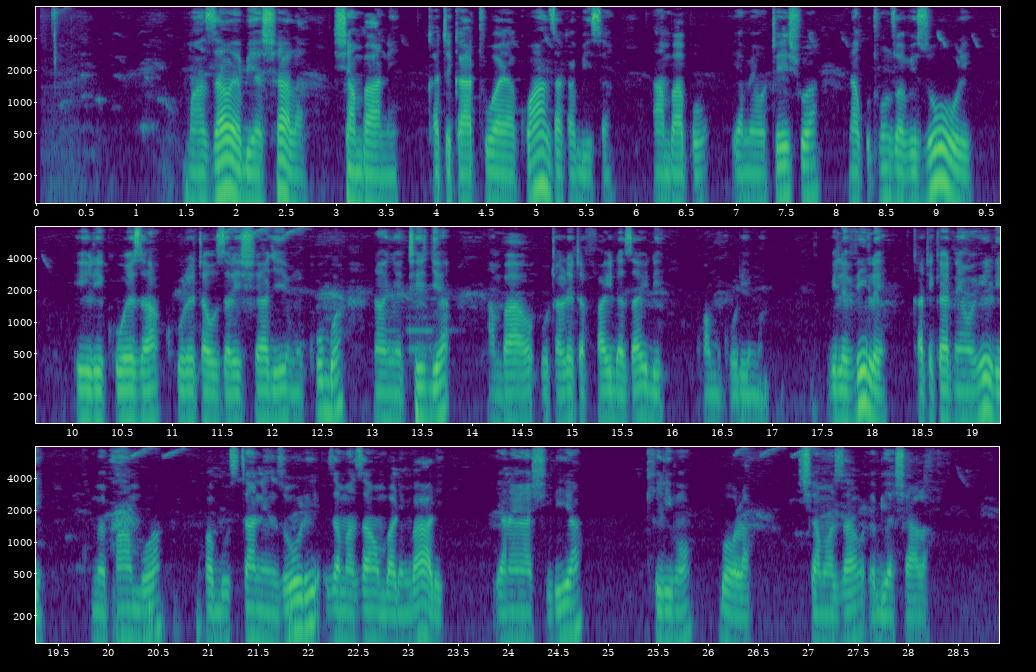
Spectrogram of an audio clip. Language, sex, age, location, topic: Swahili, male, 18-24, Dar es Salaam, agriculture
